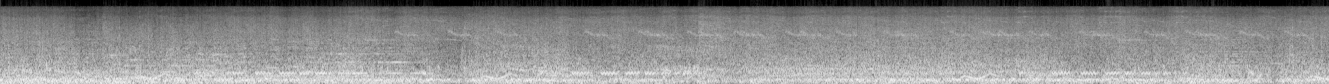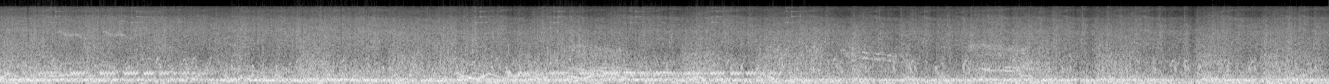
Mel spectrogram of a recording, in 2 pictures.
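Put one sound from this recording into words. Fantasy battle sounds clash and crash, with buildings crumbling.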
